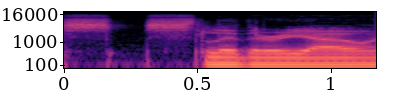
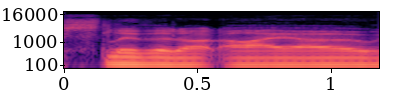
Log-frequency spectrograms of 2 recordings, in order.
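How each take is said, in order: First: The parts run together with no dot. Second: The word dot is said between the parts. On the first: "instead of" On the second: "I always usually call them"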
